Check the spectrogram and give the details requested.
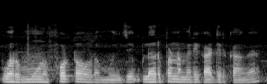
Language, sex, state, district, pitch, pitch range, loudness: Tamil, male, Tamil Nadu, Namakkal, 120 Hz, 115-125 Hz, -19 LUFS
